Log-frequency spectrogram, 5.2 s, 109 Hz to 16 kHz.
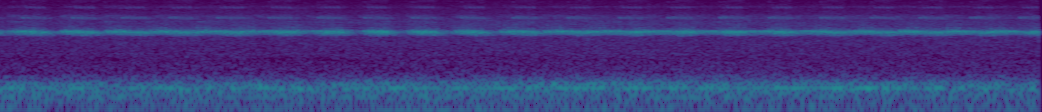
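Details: Early-morning insects, 25 August 2019 at 5:00, singing by candlelight: a bright high-pitched pulsing trill with quicker throbbing in places, steady and continuous over a low background hum.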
